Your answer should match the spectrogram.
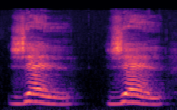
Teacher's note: gel gel s'écrit g e l et se prononce gel gel il s'agit du /ɛ/ ouvert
